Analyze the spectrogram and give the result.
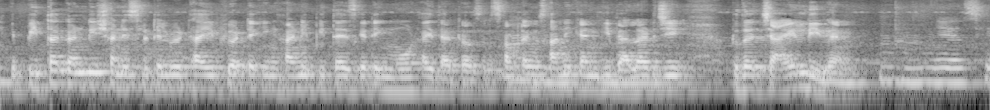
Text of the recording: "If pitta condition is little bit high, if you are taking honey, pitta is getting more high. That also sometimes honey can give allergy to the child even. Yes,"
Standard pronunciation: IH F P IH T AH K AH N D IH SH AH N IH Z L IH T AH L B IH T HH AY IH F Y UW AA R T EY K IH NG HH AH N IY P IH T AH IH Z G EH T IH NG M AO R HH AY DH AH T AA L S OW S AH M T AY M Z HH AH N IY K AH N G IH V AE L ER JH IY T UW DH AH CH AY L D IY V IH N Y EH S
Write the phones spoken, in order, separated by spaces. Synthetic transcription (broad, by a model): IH P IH T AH K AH N D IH SH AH N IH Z L IH T AH L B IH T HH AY IH F Y UW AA R T EY K IH NG HH AH N IY P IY T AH IH Z G EH T IH NG M AO R HH AY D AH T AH S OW S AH M T AY M S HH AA N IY K AH N G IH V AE L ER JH IY T UW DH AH CH AY L D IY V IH N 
